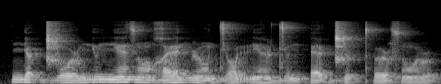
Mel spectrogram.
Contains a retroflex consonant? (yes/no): yes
